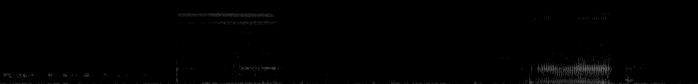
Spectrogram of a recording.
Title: Snoring Pug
